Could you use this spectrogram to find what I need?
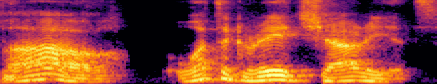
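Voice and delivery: awed, impressed exclamation in put-on Swedish accent. Telling a story, the speaker acts out what a man said, in a Swedish accent. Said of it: "I'm trying to do a Swedish accent".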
